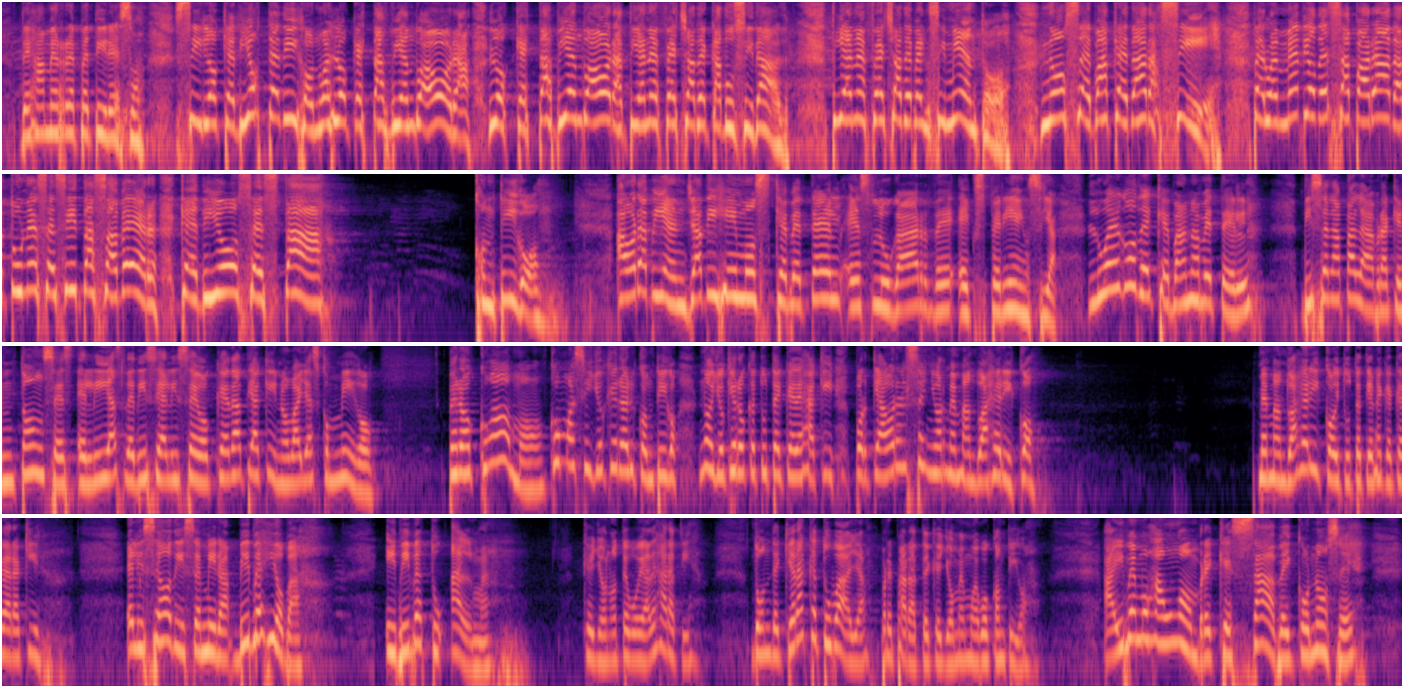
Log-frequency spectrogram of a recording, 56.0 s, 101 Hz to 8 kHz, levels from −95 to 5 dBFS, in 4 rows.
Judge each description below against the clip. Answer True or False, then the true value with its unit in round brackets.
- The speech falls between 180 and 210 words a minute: False (165 wpm)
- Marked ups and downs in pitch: True (6.4 semitones)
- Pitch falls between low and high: False (275 Hz)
